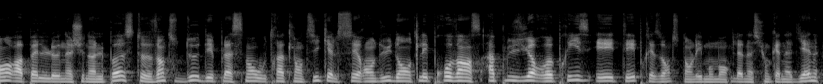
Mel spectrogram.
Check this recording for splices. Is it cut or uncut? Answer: cut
